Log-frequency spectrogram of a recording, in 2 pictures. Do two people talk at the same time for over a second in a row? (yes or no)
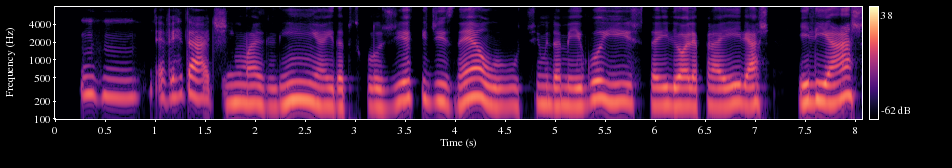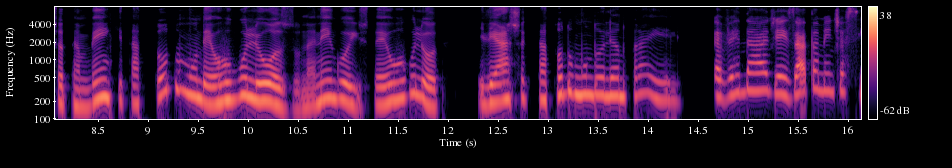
no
